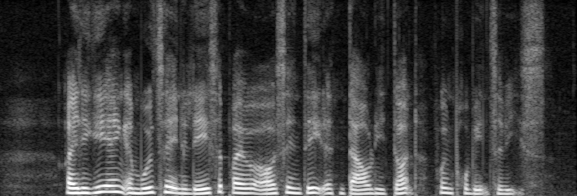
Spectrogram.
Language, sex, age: Danish, female, 48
